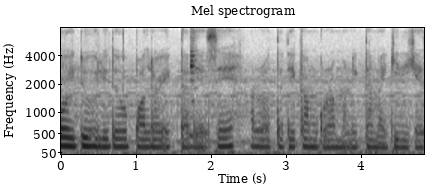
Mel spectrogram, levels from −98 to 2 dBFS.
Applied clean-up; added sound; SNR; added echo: none; Alarm / Car; 16 dB; none.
